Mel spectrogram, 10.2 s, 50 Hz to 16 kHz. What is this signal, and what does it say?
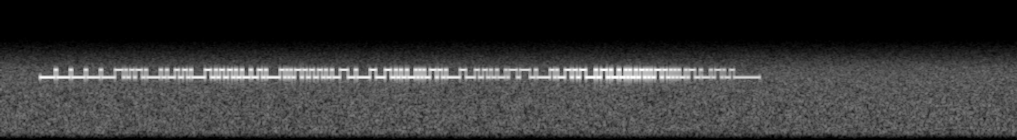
RTTY (50 baud, 450 Hz shift), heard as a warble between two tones, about 2250 Hz centre, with radio static and fading. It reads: 8NI7R I9MN6 MI35G MAQFR YZKHV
